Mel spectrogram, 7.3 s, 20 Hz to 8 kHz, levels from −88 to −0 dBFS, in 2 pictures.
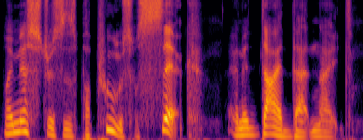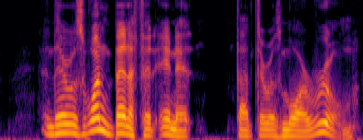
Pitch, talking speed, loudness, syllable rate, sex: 150 Hz, 175 wpm, -20 LUFS, 5.0 syllables/s, male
